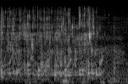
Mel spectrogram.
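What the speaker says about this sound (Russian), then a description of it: "Это я сейчас буду доливать ведро воды." Water pours from a bucket into a pink garden fertilizer solution for spring strawberries, a short close gush of splashing liquid with no talking.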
